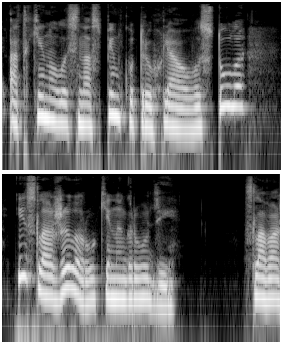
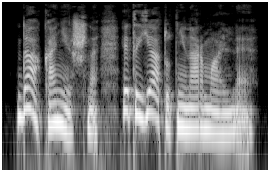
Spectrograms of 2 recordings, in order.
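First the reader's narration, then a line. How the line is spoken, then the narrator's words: Capricious tone. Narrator (Russian): Шей заговорила своим обычным капризным тоном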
